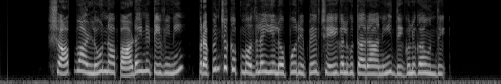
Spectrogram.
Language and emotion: Telugu, fearful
